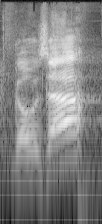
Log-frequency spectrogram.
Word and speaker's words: gose: don't mean Cobra chicken I mean Goose so goza news regardless of which way it's spelled so we have on this side we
